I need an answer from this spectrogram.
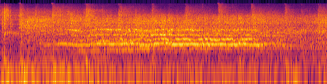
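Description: A car accelerates hard toward a traffic-light crossing, with a loud, continuous engine roar and a wavering tonal whine that stay strong throughout.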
